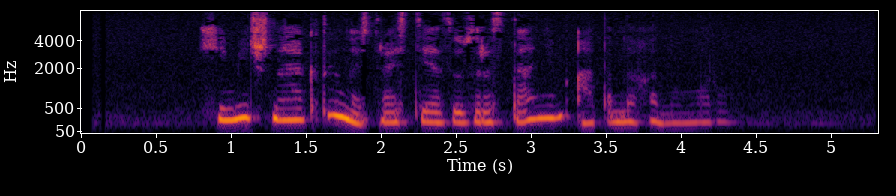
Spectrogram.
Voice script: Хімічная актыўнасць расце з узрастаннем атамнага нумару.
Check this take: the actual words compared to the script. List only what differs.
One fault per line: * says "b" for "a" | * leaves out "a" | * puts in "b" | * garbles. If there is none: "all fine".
all fine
